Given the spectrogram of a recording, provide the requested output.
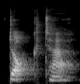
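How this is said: The final R sound is dropped. "we pronounce them with a schwa"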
